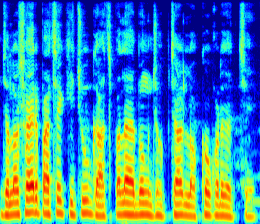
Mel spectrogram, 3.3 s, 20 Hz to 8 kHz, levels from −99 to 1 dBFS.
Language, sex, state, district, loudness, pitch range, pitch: Bengali, male, West Bengal, Alipurduar, -17 LUFS, 135-155 Hz, 150 Hz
